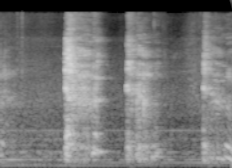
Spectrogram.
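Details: Three dry, harsh coughs under a second apart in a quiet room, from the mother filming her cat; coughing.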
